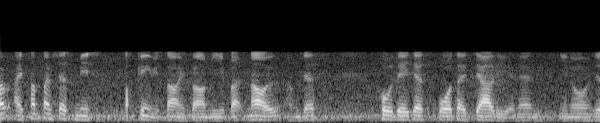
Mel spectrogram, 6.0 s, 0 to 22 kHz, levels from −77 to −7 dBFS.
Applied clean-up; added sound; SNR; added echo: none; none; none; none.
